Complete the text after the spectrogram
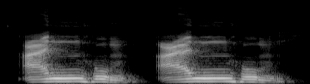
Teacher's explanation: Anhum ada nun sukun bertemu dengan ha. Hukumnya izhar halqi. Dibaca jelas.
